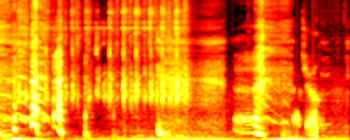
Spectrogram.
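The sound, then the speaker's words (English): Rapid clicky keystrokes from a mechanical keyboard rattle along in uneven bursts while someone talks over them in the foreground. “The people that hate clicky keyboards probably hate this cast right now.”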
